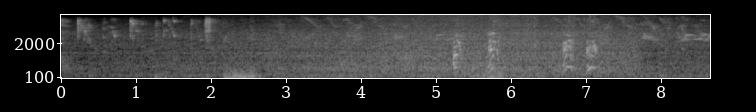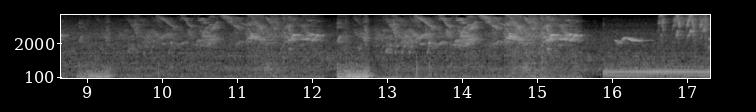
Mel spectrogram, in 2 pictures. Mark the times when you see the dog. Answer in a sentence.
The dog can be heard from 5.2 to 7.2 s.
